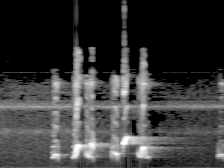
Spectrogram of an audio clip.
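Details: Stripe-throated bulbul lure call meant to draw out a territorial resident bird: a bubbly run of six short, slurred, warbling notes, followed after a pause by one lone note. Faint low hum underneath.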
